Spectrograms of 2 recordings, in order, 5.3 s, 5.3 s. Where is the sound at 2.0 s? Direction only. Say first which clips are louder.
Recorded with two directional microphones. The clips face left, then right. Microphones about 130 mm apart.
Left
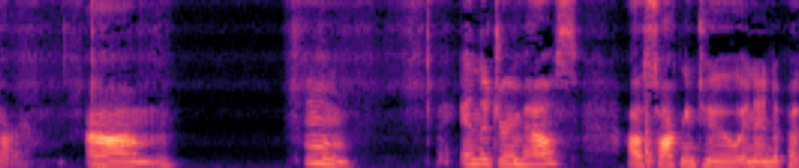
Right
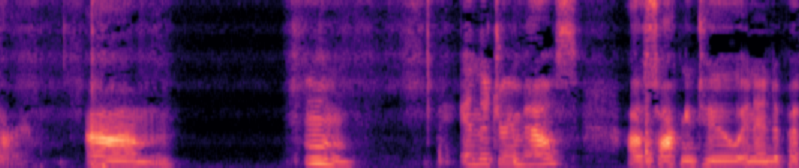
Right 1 dB; 15° left (ahead or behind).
